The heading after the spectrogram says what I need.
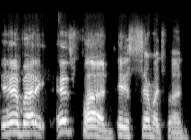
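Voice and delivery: high, loud burst of enthusiasm; excited. Real, not acted. Author to interviewer, bursting with loud high excitement. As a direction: gush about how fun it is. Excited about writing his dragon book.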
